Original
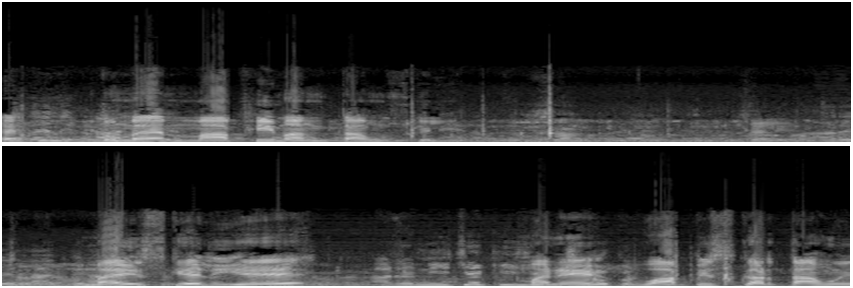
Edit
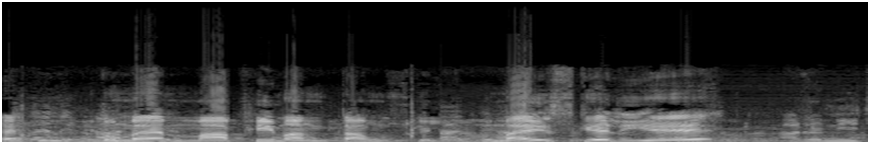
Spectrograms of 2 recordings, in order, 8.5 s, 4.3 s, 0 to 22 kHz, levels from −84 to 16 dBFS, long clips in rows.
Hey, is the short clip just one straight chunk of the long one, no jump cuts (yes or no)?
no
